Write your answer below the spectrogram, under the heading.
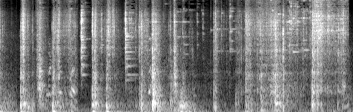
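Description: Truck windscreen glass breaking, with shattered pieces clinking and falling in a quick, irregular run of sharp cracks and clinks.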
